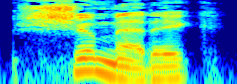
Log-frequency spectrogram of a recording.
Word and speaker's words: Semitic: Semitic blood in them. And that word used to be pronounced Shemitic, as in Shem.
